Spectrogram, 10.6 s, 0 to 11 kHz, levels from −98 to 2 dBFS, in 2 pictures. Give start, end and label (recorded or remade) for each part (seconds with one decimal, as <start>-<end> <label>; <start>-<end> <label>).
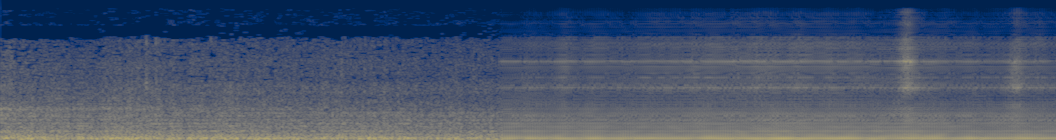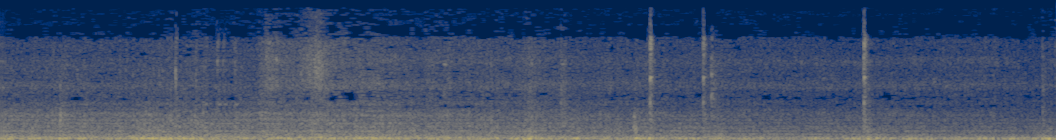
0.0-2.5 recorded; 2.5-5.3 remade; 5.3-10.6 recorded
